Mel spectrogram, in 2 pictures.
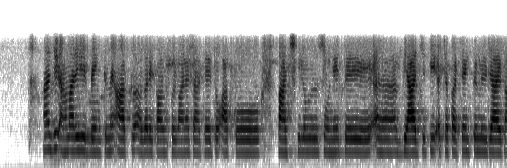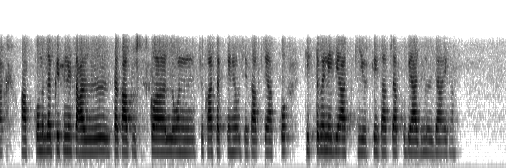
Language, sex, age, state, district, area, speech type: Hindi, female, 18-30, Madhya Pradesh, Harda, urban, conversation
